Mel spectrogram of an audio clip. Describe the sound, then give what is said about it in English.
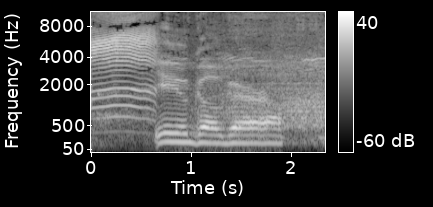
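A loud lamb bleat during lambing season: one long wavering cry that trails off, with a second quavering bleat following and a soft breathy tail, no talking over it. “Do we have a camera on Kathy and the lamb?”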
